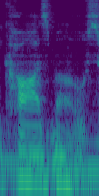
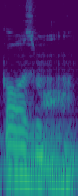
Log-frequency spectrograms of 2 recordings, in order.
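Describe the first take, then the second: First: The word ends with an s sound. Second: The word ends without an s sound. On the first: "we don't say cosmos" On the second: "We say cosmo. You know, the S is silent"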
